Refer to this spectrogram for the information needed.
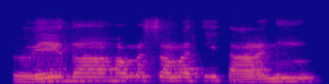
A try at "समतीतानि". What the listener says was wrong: Samtitani. Why Samtitani? Samatitani. Samatitani. Ti. Ti. What is dirgha? What is rasva? What is half? What is full? See what happened when you said samtitani.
